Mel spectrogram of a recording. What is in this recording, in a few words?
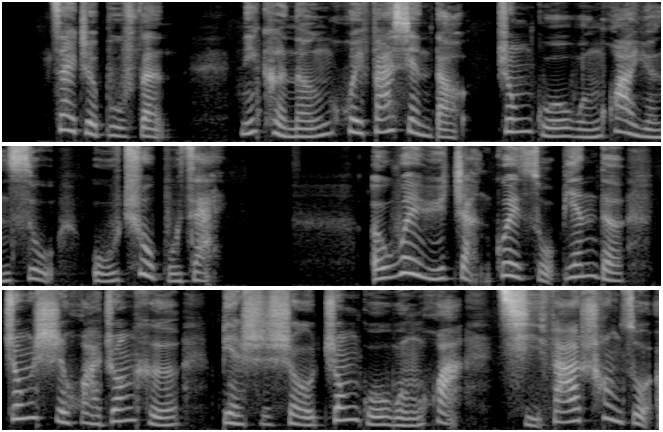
Mandarin, audio guide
